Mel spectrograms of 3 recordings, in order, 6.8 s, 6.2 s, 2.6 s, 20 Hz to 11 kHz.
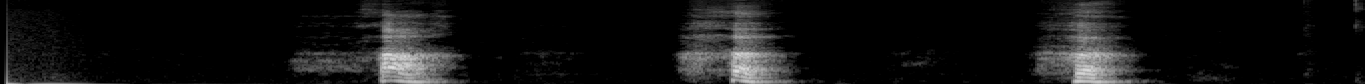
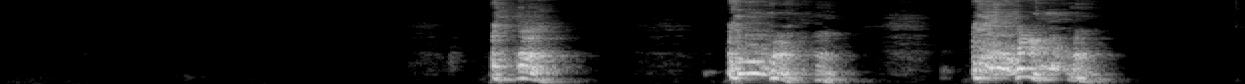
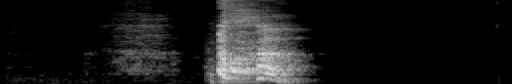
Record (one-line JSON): {"exhalation_length": "6.8 s", "exhalation_amplitude": 29642, "exhalation_signal_mean_std_ratio": 0.28, "three_cough_length": "6.2 s", "three_cough_amplitude": 29609, "three_cough_signal_mean_std_ratio": 0.39, "cough_length": "2.6 s", "cough_amplitude": 31499, "cough_signal_mean_std_ratio": 0.31, "survey_phase": "beta (2021-08-13 to 2022-03-07)", "age": "65+", "gender": "Male", "wearing_mask": "No", "symptom_none": true, "smoker_status": "Never smoked", "respiratory_condition_asthma": false, "respiratory_condition_other": false, "recruitment_source": "REACT", "submission_delay": "3 days", "covid_test_result": "Negative", "covid_test_method": "RT-qPCR"}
